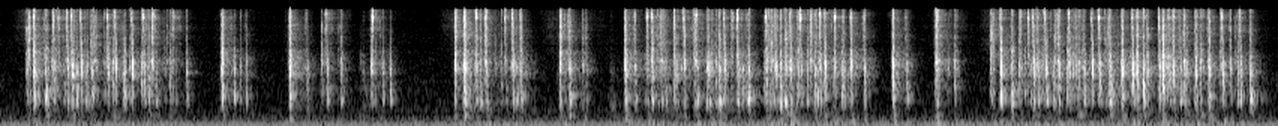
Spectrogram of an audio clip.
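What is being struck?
Plastic mechanical keyboard.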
